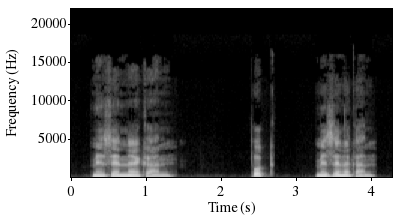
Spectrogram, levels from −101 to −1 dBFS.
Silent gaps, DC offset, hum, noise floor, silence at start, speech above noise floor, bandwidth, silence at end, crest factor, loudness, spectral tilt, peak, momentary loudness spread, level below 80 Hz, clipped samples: none; under 0.1%; none; -76 dBFS; 0.3 s; 53 dB; 10 kHz; 0.25 s; 16 dB; -24 LUFS; -7 dB/octave; -8 dBFS; 13 LU; -62 dBFS; under 0.1%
